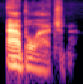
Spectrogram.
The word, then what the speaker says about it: Appalachian: It's Appalachin.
